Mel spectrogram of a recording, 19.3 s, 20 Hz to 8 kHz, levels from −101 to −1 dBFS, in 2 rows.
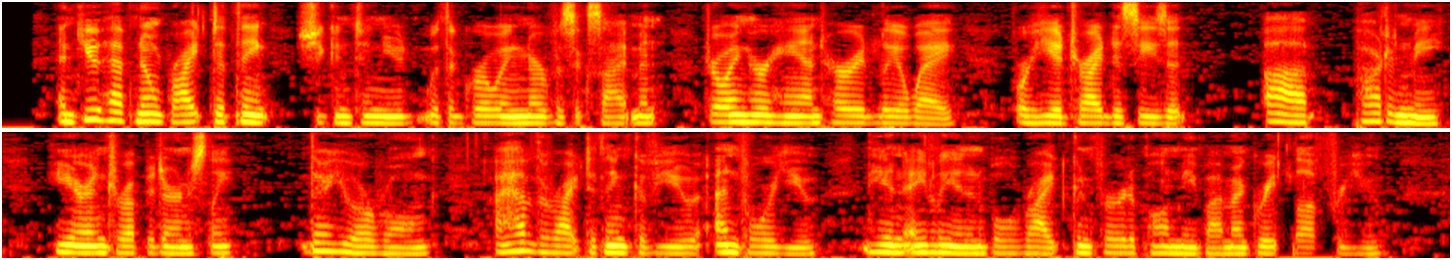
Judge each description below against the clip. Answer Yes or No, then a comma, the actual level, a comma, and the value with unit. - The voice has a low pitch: No, medium, 155 Hz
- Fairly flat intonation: Yes, narrow, 2.0 semitones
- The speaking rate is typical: Yes, average, 185 wpm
